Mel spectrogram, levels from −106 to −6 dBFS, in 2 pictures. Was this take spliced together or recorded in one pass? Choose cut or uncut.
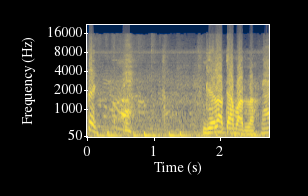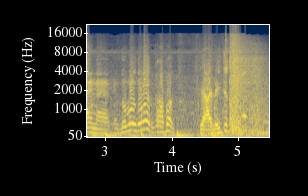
uncut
